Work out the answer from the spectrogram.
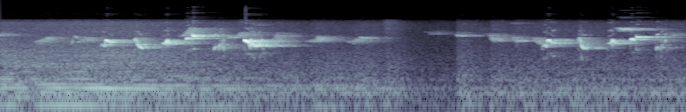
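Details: Sooty-headed bulbul singing energetically, ropelan style, two runs of liquid whistled notes stepping up and down, separated by about a second of silence; low hum under the opening.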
